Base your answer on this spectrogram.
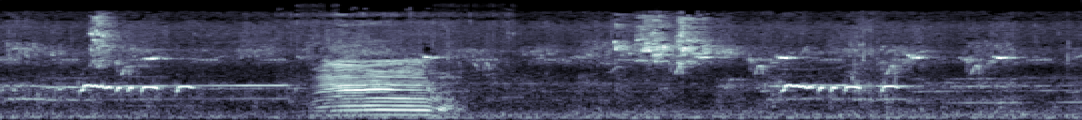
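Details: Cattle in a green pasture on a hill in the afternoon; one loud, drawn-out low moo lasting about a second, with birds chirping and a faint whistled call repeating in the background.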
